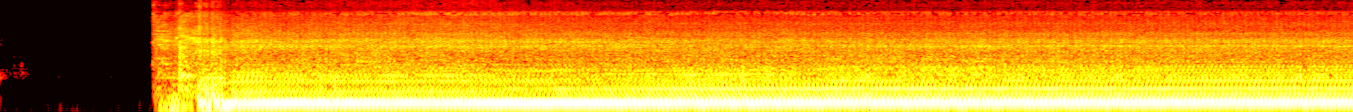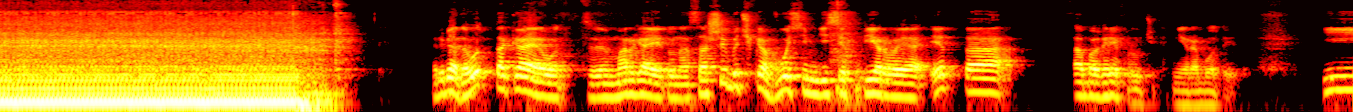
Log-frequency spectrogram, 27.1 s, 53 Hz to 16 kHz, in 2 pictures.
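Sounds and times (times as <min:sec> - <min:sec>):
snowmobile engine idling: 0:02.0 - 0:16.9.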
